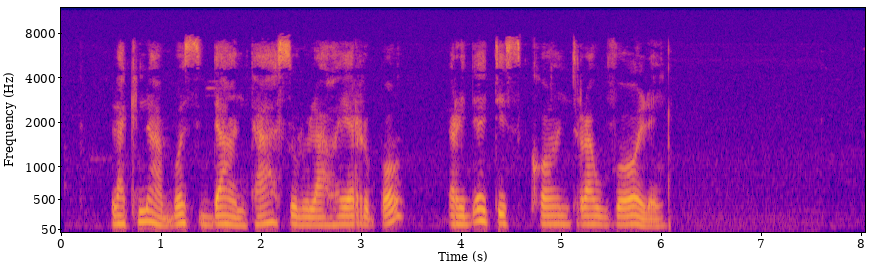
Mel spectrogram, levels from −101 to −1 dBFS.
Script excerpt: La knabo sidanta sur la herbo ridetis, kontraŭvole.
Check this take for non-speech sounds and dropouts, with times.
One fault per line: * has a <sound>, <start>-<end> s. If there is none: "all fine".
all fine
